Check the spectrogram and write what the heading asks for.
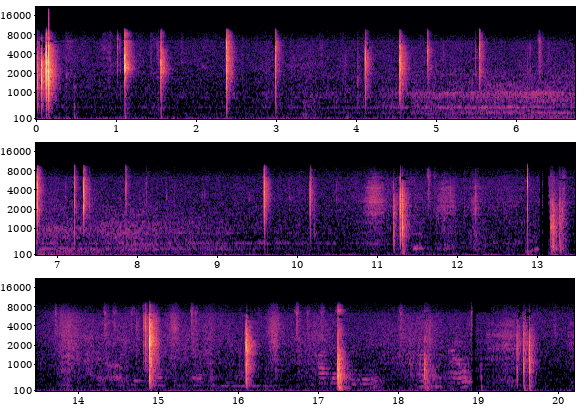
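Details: About twenty repeated sharp pops and clicks from spinal joints cracking during back adjustments in a quiet room; back cracking (joint cavitation).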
